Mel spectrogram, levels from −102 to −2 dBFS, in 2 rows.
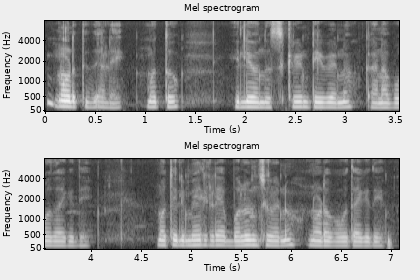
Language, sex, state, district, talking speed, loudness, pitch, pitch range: Kannada, male, Karnataka, Koppal, 120 wpm, -22 LUFS, 155 Hz, 145-160 Hz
